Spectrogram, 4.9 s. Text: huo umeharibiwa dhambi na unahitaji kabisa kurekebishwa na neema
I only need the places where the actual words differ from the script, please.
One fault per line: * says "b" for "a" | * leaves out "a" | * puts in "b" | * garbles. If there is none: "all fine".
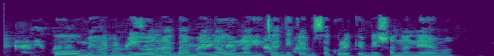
* puts in "na"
